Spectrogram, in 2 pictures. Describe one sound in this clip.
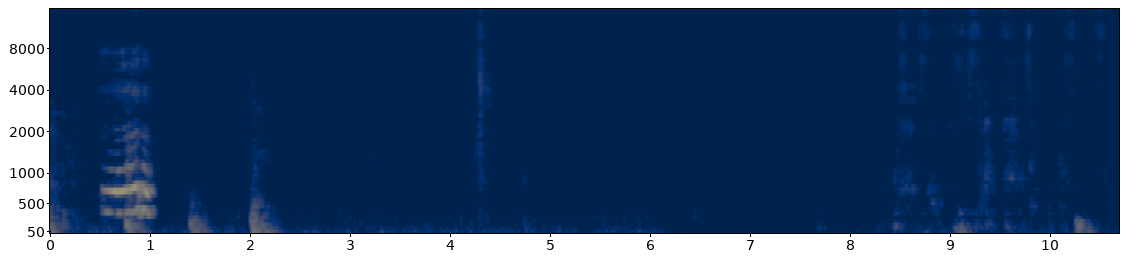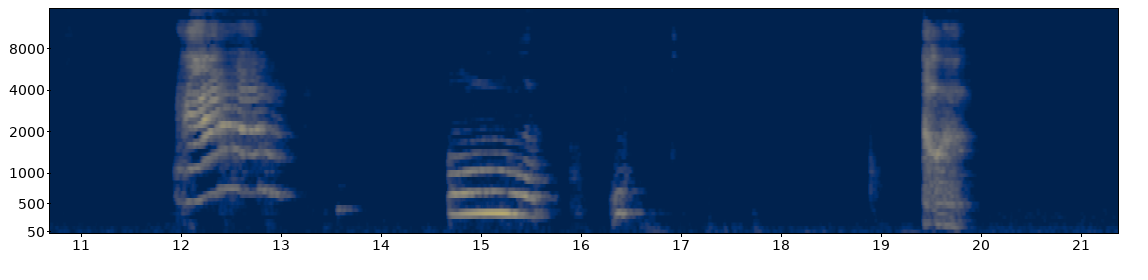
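A baby's hands pat against a mirror.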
